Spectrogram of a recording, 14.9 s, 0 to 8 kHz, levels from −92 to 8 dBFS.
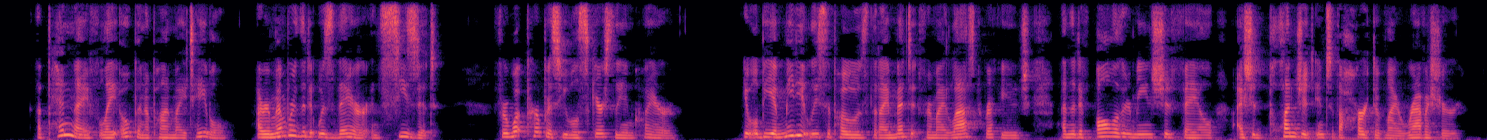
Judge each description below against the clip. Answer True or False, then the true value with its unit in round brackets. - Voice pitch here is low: False (175 Hz)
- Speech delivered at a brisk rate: True (220 wpm)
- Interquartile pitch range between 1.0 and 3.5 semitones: False (4.4 semitones)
